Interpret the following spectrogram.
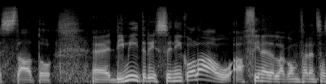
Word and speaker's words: Dimitris: il protagonista è stato Dimitris Nicolaou. A fine della conferenza stampa ci ha confermato che la pronuncia giusta è appunto Dimitris e non Dimitrios, come si è letto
